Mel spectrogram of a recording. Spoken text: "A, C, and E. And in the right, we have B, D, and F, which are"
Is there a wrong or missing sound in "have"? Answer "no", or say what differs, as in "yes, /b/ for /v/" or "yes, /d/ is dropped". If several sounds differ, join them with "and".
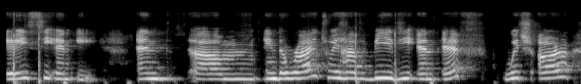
no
